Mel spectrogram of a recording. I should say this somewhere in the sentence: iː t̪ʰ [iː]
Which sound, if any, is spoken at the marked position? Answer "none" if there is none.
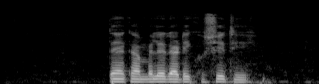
iː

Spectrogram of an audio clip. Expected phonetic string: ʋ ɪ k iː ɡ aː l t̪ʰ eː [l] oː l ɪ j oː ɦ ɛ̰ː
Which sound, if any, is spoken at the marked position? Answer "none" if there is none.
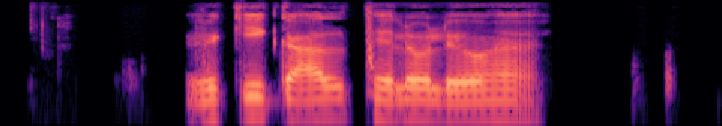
l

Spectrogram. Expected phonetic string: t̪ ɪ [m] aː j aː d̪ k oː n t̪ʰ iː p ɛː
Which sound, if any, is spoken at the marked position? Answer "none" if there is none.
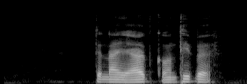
n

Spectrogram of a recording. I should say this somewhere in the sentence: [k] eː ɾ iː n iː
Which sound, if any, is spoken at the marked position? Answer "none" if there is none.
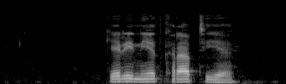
k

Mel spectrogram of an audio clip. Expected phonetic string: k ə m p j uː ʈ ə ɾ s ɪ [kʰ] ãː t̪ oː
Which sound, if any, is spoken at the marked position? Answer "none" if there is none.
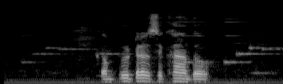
kʰ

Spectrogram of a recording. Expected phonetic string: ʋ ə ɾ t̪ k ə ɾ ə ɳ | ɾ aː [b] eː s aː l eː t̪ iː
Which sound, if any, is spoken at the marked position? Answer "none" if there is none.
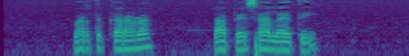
p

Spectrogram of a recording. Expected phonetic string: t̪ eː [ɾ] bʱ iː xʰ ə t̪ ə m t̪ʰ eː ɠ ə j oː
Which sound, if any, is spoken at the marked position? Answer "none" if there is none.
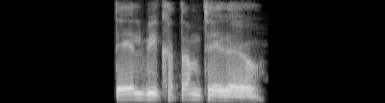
l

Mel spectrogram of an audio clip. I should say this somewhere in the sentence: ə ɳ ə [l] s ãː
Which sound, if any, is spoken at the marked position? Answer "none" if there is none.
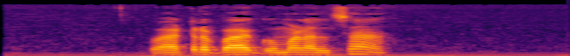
l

